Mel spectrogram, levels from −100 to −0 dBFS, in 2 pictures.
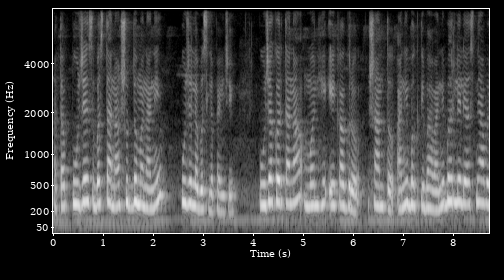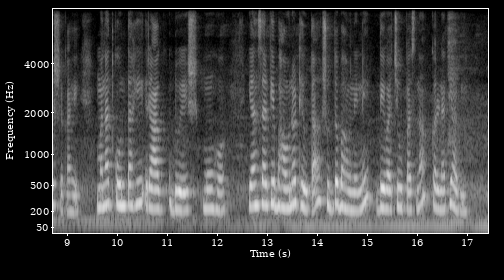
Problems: background sounds at intervals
